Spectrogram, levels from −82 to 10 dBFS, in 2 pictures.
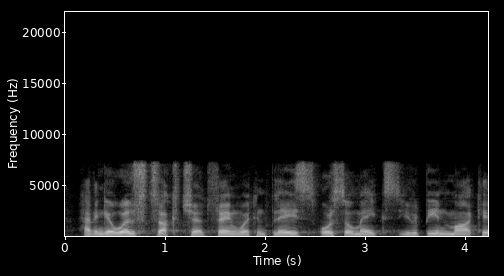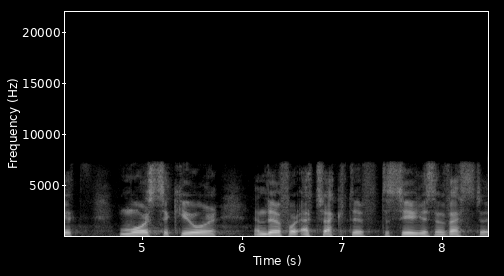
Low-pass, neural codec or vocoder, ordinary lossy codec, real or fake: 7.2 kHz; codec, 16 kHz, 2 kbps, FunCodec, trained on LibriTTS, 25 frames a second; none; fake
